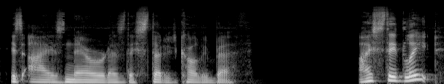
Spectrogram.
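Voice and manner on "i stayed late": ordinary delivery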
